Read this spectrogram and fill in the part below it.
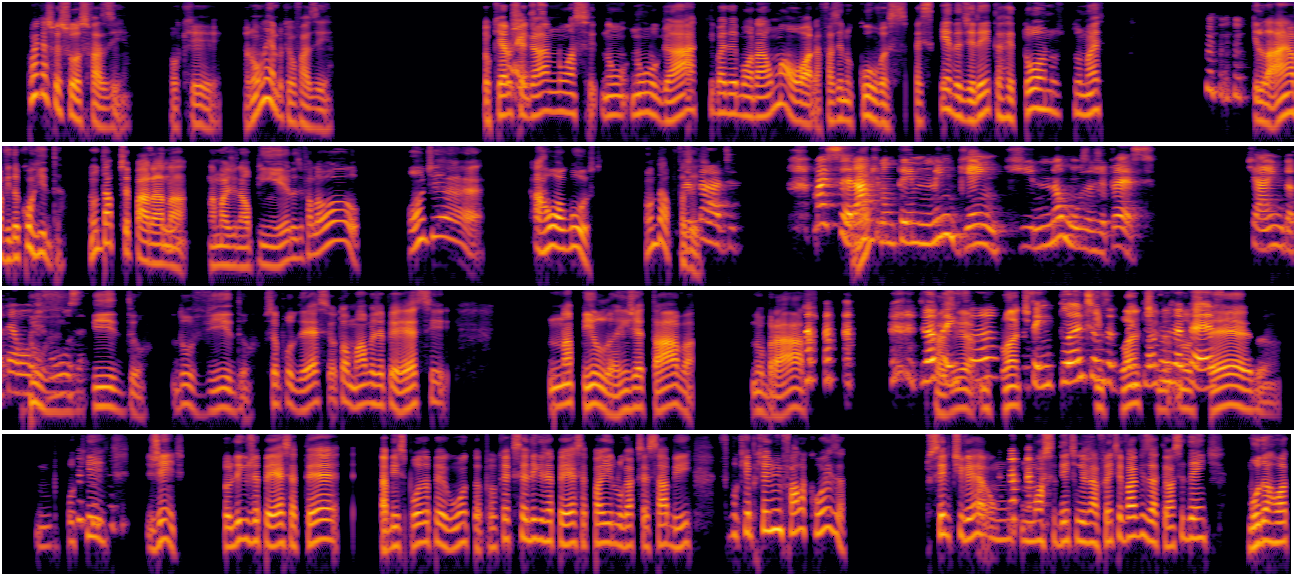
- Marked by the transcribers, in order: chuckle; laugh; tapping; chuckle; laugh
- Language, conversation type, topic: Portuguese, podcast, Qual aplicativo você não consegue viver sem e por quê?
